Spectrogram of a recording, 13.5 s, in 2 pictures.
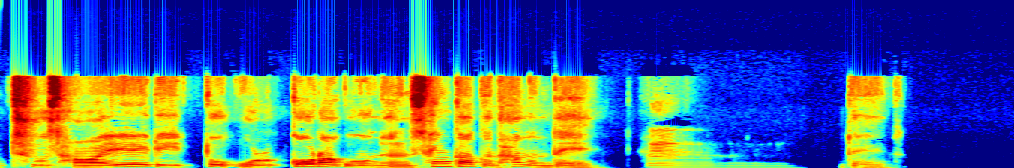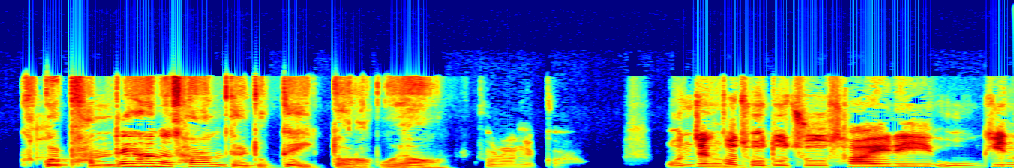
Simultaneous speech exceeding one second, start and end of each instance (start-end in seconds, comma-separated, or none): none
